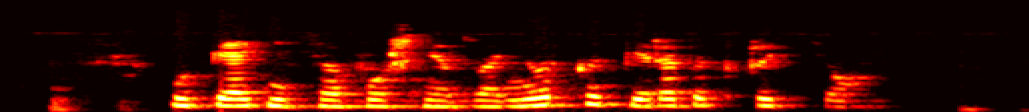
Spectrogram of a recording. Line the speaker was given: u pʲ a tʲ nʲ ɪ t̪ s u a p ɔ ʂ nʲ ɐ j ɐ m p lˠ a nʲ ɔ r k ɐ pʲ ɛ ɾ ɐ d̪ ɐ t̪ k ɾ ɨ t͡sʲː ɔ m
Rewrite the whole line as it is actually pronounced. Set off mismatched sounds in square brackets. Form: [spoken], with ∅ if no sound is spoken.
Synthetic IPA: u pʲ a tʲ nʲ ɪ t̪ s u a p ɔ ʂ nʲ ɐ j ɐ [∅] p lˠ a nʲ ɔ r k ɐ pʲ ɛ ɾ ɐ d̪ ɐ t̪ k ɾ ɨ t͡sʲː ɔ m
